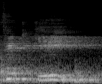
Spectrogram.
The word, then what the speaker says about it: फिटकरी: इसका शुद्ध रूप होता है फिटकरी।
